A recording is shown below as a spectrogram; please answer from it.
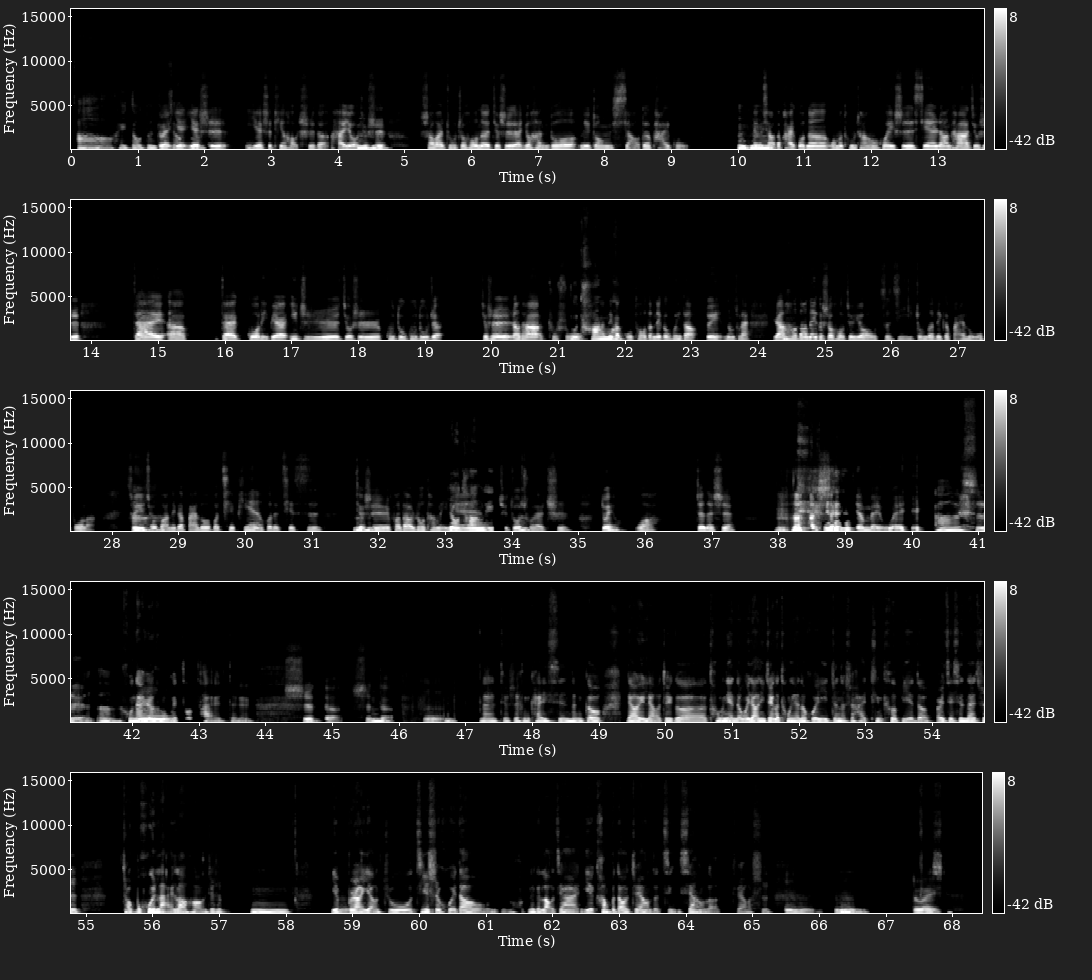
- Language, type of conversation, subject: Chinese, podcast, 有没有一道让你特别怀念的童年味道？
- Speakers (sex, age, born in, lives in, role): female, 45-49, China, United States, host; female, 50-54, China, United States, guest
- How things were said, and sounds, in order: laugh; laughing while speaking: "神仙美味"; laugh; other background noise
